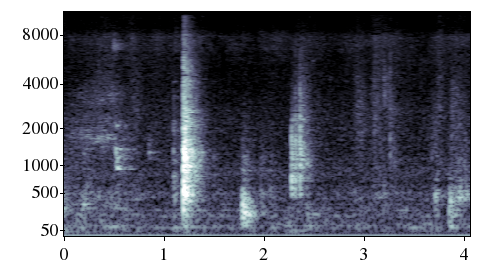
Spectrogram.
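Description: A few faint clicks and knocks, one sharper than the rest about a second in, from handling the small plastic tap at the end of a homebrew siphon tube as it is opened to start the wine flowing.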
